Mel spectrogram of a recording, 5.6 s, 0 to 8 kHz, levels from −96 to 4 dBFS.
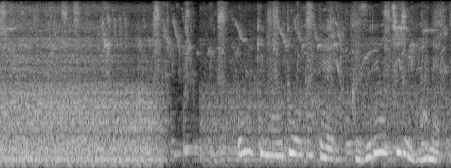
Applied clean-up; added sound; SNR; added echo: none; Chirp, tweet; 14 dB; reverberation time 0.2 s.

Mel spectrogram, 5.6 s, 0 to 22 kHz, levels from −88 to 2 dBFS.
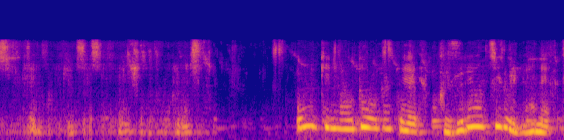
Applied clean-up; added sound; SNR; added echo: neural separator model SepFormer DNS4.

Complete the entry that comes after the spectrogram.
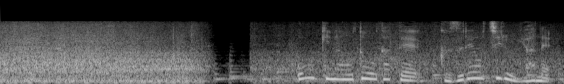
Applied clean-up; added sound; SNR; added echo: none; none; none; none.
